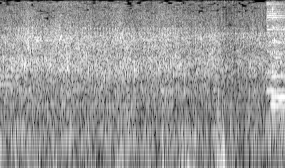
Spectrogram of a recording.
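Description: Wind buffeting the microphone of a moving camera: an uneven, low rumbling rush with no music or voices.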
